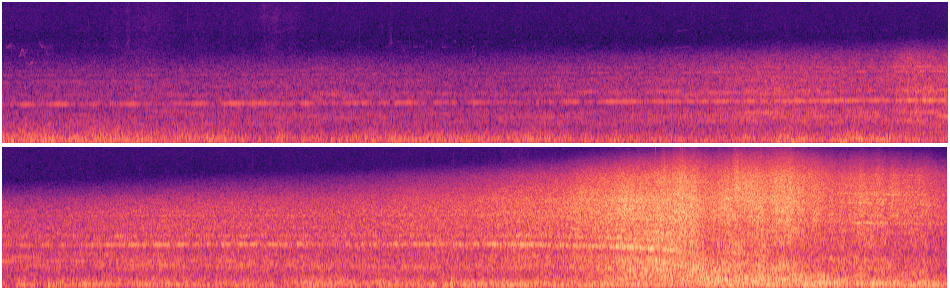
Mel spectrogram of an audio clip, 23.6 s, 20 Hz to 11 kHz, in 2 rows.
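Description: A KLM Boeing 777-200ER jet departing, its engine roar building steadily from a distant rumble to a loud peak near the end, with no talking.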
